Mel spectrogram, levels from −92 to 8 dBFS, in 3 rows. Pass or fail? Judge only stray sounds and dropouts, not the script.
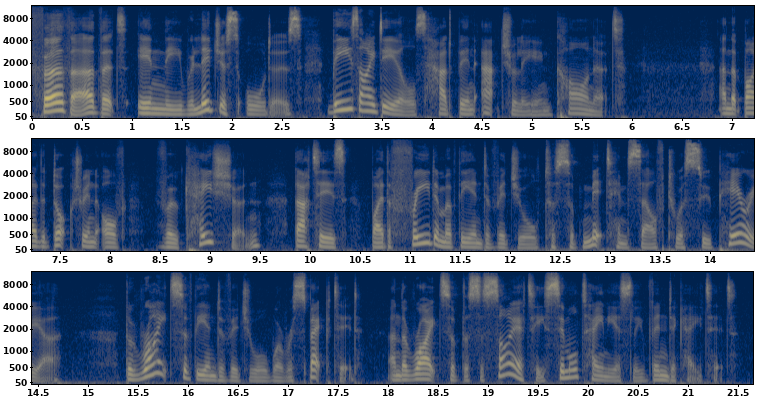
pass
